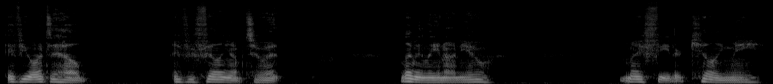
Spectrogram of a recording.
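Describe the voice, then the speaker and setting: Male actor as courtly male vampire, weary, tender, husky, unhurried, old-fashioned phrasing, ASMR roleplay. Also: fairly low pitch, exaggerated voice. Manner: formal, old-fashioned, endearment-laden speech.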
